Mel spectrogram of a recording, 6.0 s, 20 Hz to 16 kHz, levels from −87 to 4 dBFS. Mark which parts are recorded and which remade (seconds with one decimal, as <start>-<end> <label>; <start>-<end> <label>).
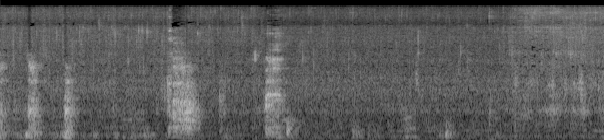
0.0-2.7 recorded; 2.7-3.2 remade; 3.2-6.0 recorded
